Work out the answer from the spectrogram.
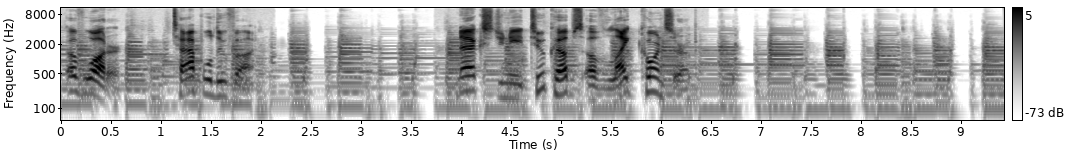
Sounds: Music, Speech

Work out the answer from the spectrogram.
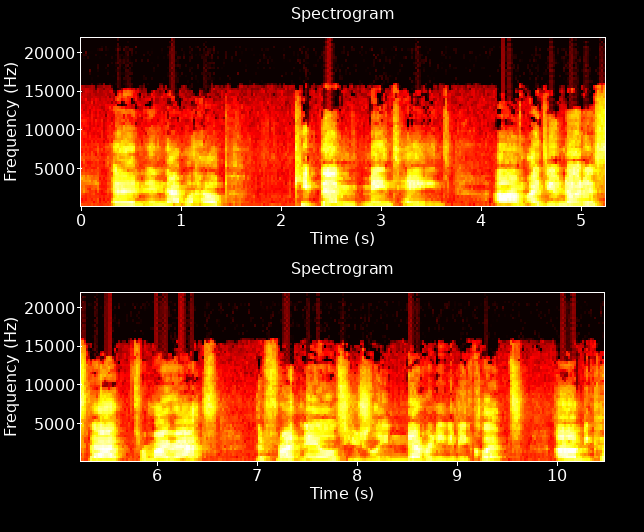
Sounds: Speech

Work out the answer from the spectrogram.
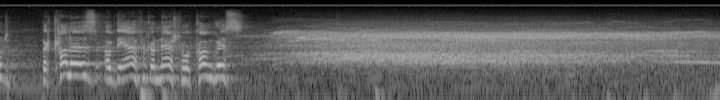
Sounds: Speech, Narration, man speaking

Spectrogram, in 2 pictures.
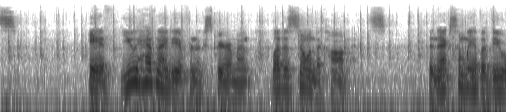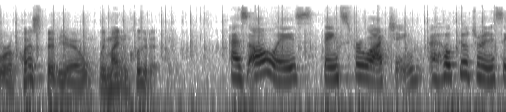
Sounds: Liquid, Speech

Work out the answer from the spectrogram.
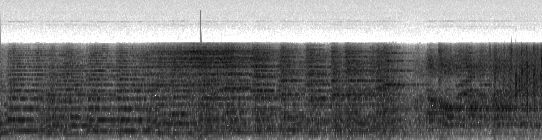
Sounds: Orchestra, Music, Choir, Classical music

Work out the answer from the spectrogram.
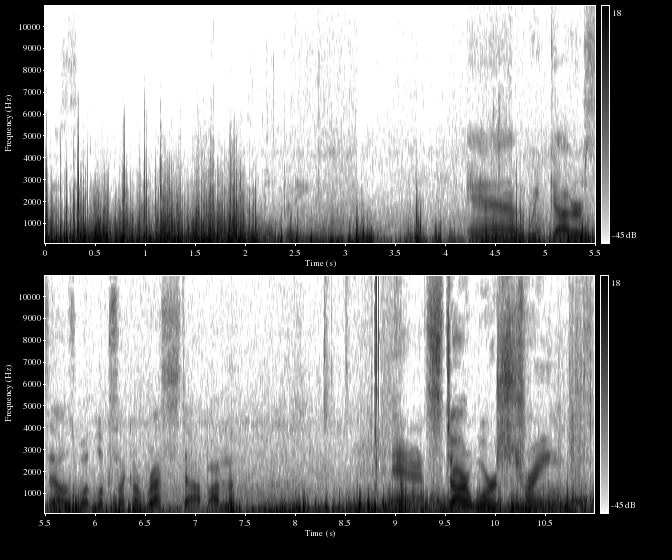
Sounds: Speech, Wind

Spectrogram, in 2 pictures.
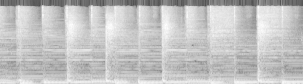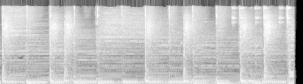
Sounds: Music

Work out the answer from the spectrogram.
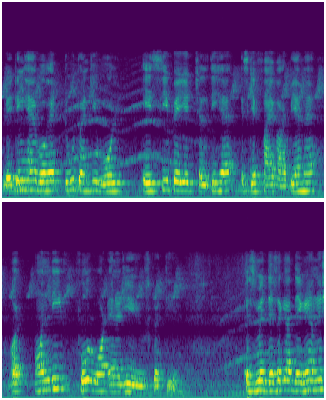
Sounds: Speech

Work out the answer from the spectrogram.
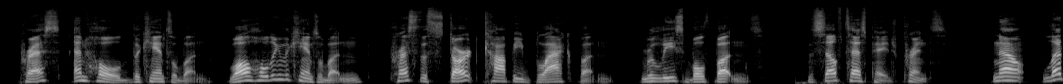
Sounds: Speech

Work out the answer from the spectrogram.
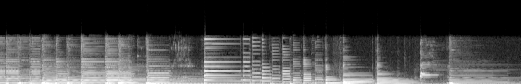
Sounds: Acoustic guitar, Bowed string instrument, Music, Guitar, Musical instrument, Plucked string instrument

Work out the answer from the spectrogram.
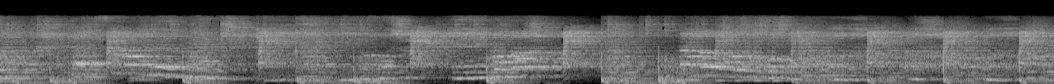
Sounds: Music

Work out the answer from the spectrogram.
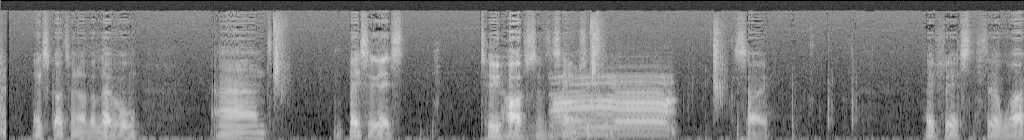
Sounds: Speech

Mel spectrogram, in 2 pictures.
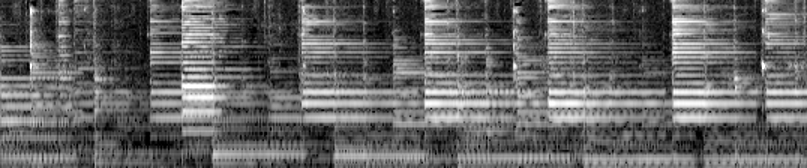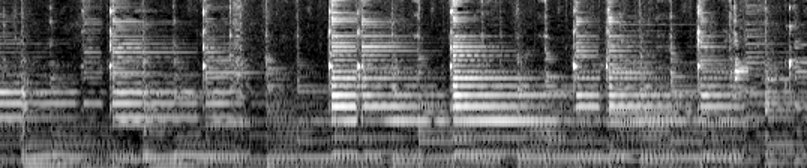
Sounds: Music

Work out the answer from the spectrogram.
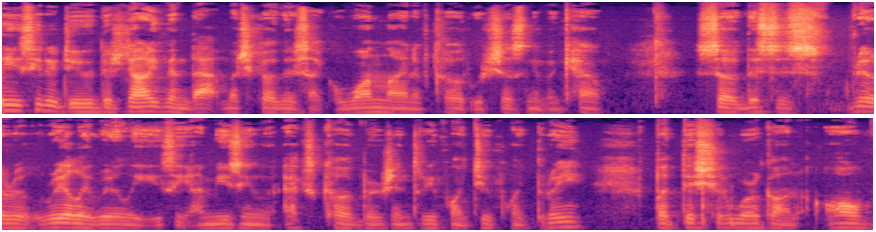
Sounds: Speech

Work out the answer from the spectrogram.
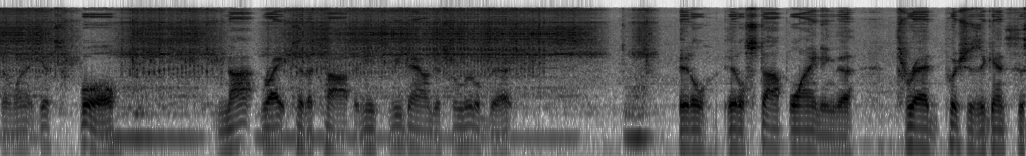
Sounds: Sewing machine, Speech

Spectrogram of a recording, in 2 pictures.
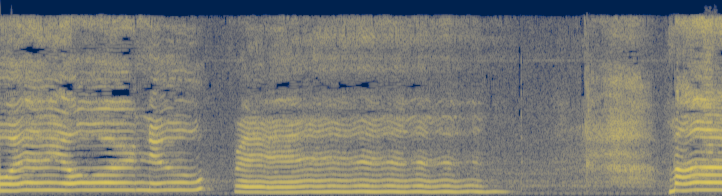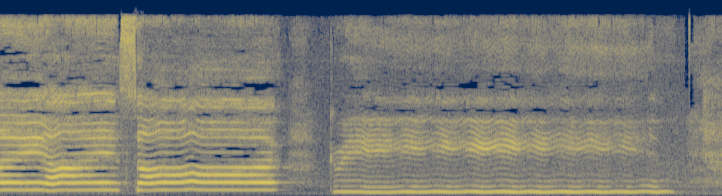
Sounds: Female singing

